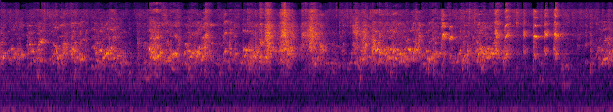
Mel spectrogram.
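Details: Budgerigar song as a long, continuous warble of buzzy chirps, clicks and squeaky whistled notes, rising and falling in loudness through several overlapping phrases, steady low hum behind.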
